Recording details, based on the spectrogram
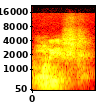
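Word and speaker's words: honest: কিন্তু অপর দিক থেকে যে দুটো শব্দ আমি লিখলাম অনারেবল, আওয়ার, অনেস্ট, এই শব্দগুলোর এইচ এর উচ্চারণটা কিন্তু নীরব থাকে, আর সেই কারণে এখানে কিন্তু আপাতপক্ষে আমরা অ্যান ব্যবহার করব।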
